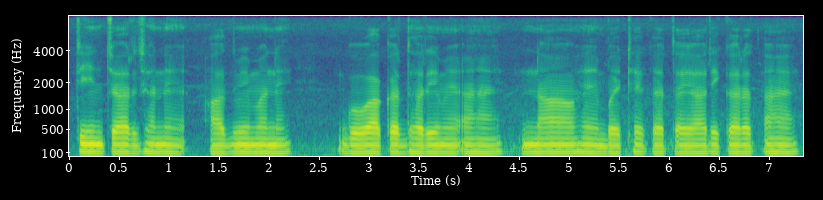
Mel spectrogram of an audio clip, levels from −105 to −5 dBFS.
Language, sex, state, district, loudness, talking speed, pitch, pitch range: Hindi, male, Chhattisgarh, Jashpur, -17 LUFS, 140 wpm, 110 Hz, 105-110 Hz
